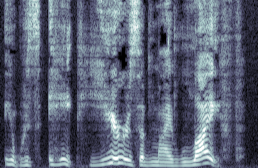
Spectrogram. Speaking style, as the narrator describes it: she growled

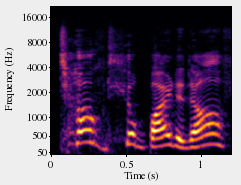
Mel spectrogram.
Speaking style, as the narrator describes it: Robin cried

